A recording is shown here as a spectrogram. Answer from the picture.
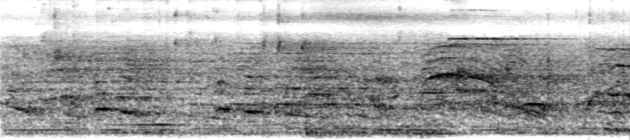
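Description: Basketball game play in an indoor arena: the ball bouncing on the hardwood court and sneakers squeaking, over a steady chatter of crowd and players' voices.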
